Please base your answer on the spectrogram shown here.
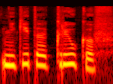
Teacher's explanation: you don't get that ryu sound in English, obviously, because we don't roll the R. So it ends up having to be an extra syllable, Kryukov.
